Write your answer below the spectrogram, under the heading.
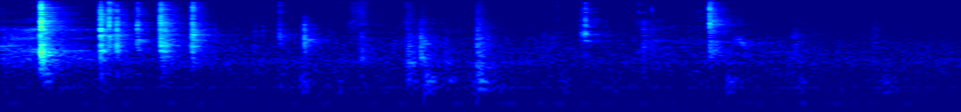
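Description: Irregular light clicks and knocks, several close together in the first second, then fewer and fainter: a kids' bike's loose headset knocking as the fork is rocked back and forth. The play comes from a headset nut left loose at pre-assembly, a wobble that would wear out the bearing quickly.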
